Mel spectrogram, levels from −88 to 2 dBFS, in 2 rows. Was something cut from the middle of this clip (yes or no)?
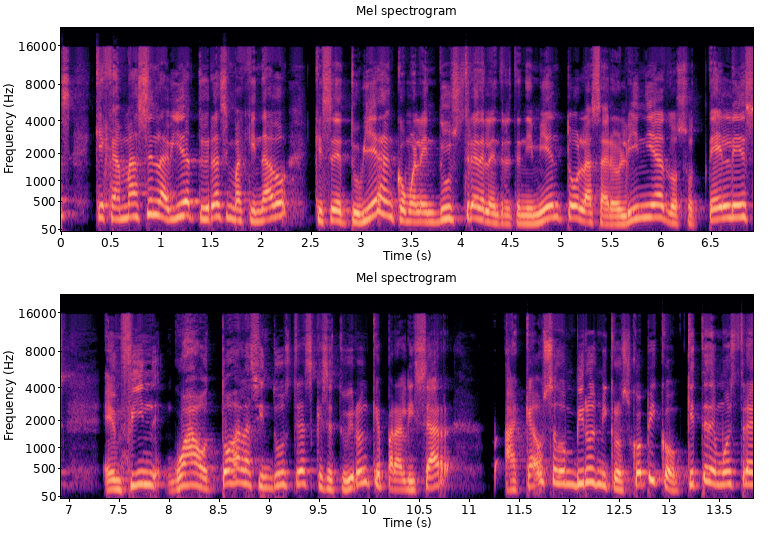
no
